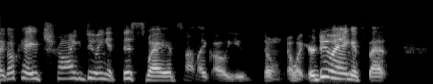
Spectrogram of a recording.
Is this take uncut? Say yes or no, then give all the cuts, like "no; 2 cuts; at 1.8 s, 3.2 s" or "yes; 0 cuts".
yes; 0 cuts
